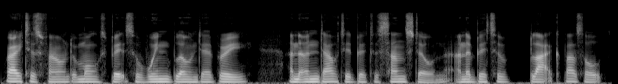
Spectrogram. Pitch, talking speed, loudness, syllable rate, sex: 120 Hz, 195 wpm, -21 LUFS, 5.0 syllables/s, male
